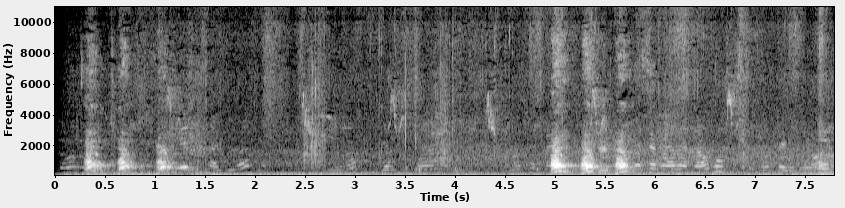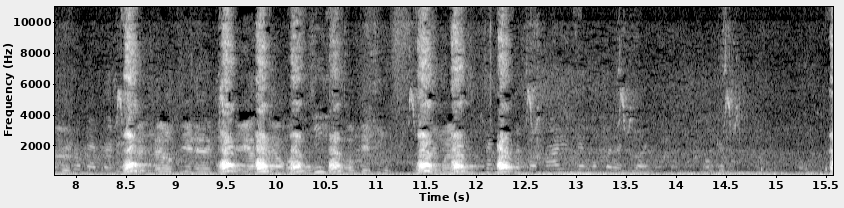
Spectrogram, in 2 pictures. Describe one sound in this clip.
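An elderly woman talks with animation nearby.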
